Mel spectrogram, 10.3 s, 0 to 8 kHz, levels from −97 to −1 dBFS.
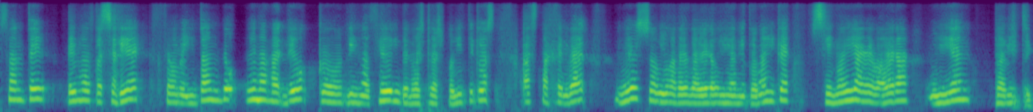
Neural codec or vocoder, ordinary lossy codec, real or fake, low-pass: codec, 16 kHz, 0.5 kbps, FreqCodec, smaller model; none; fake; 7.2 kHz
